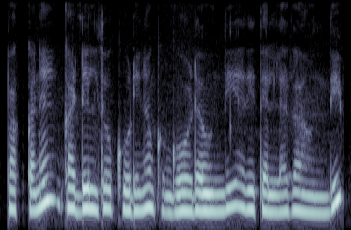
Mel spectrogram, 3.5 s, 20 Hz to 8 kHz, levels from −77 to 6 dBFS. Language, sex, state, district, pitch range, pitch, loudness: Telugu, female, Telangana, Mahabubabad, 185-220 Hz, 200 Hz, -14 LUFS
